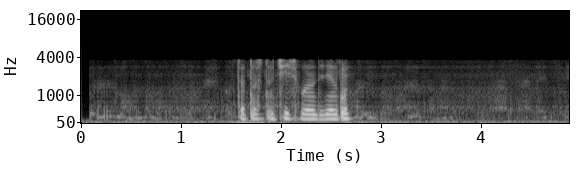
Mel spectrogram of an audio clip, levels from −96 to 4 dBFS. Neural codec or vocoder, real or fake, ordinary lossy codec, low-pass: autoencoder, 22.05 kHz, a latent of 192 numbers a frame, VITS, trained on many speakers; fake; none; 3.6 kHz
